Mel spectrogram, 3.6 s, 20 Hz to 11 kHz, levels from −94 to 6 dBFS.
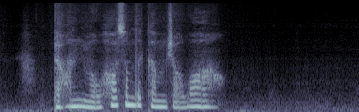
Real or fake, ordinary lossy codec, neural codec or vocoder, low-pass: fake; MP3, 64 kbps; codec, 16 kHz in and 24 kHz out, 0.6 kbps, FocalCodec, streaming, 4096 codes; 9.9 kHz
